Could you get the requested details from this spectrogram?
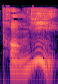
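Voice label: "tong2yi4", Chinese; tóngyì; 同意; 同意する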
